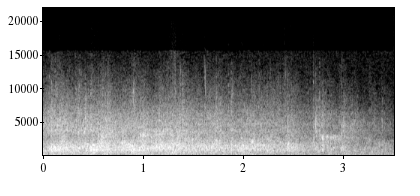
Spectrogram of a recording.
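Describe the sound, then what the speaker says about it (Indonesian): Steady applause from a crowd at a university graduation ceremony, a dense wash of clapping that holds throughout and fades slightly toward the end. "Tepuk tangan untuk anak-anak muda kita."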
